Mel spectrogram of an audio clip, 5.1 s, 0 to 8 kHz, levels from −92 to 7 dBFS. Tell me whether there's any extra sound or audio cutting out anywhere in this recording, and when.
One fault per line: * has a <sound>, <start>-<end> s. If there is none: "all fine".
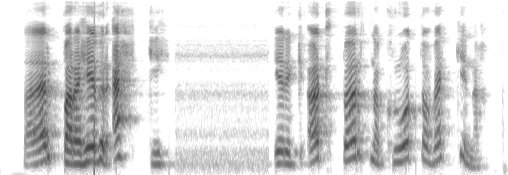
all fine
